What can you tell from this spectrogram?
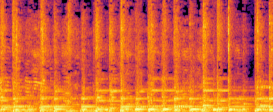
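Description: Bajau bertitik gong ensemble playing: tuned gongs of a kulintangan struck in a fast, even pattern of ringing tones, with drum beats underneath.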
